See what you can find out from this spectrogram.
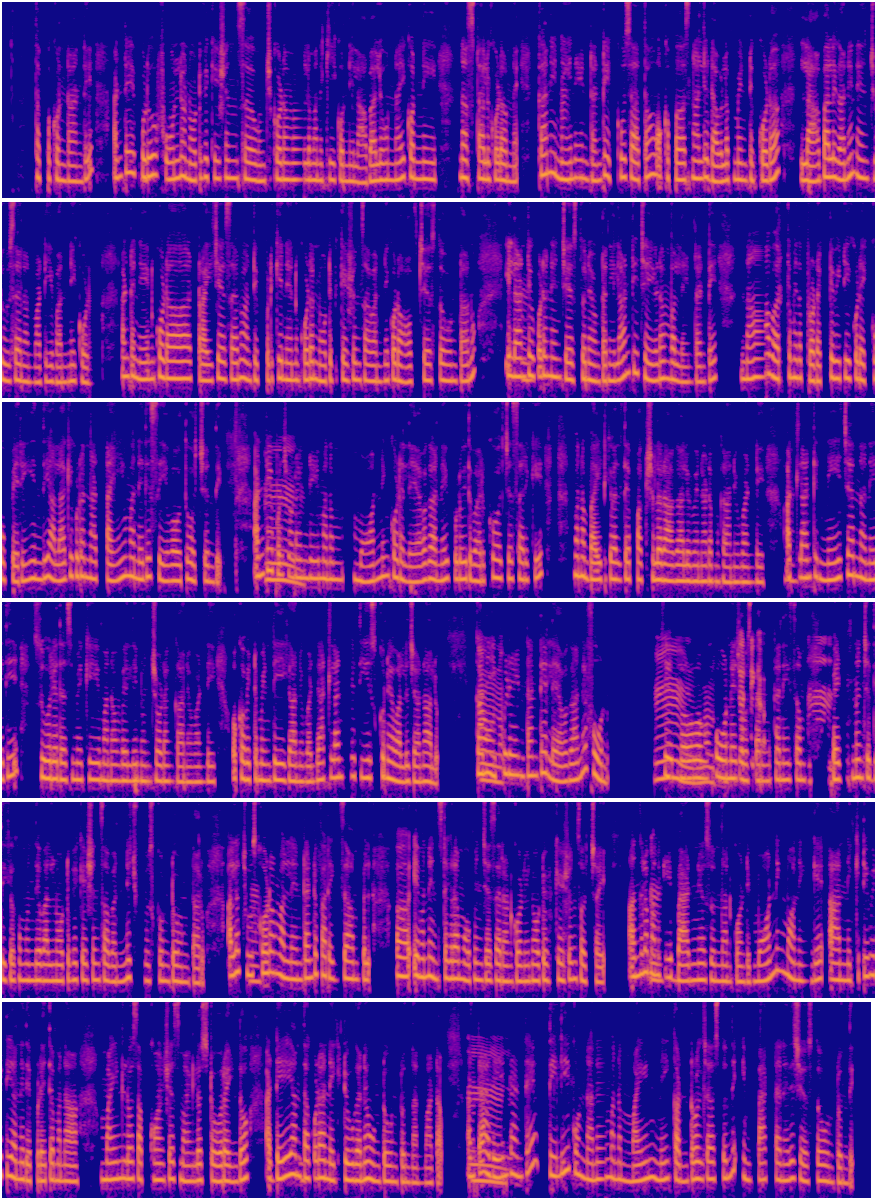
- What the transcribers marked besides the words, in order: other background noise; in English: "నోటిఫికేషన్స్"; in English: "పర్సనాలిటీ డెవలప్‌మెంట్‌కి"; in English: "ట్రై"; in English: "నోటిఫికేషన్స్"; in English: "ఆఫ్"; in English: "వర్క్"; in English: "ప్రొడక్టివిటీ"; in English: "సేవ్"; in English: "మార్నింగ్"; tapping; in English: "నేచర్‌ని"; in English: "విటమిన్ డి"; in English: "బెడ్"; unintelligible speech; in English: "నోటిఫికేషన్స్"; in English: "ఫర్ ఎగ్జాంపుల్"; in English: "ఇన్‌స్టాగ్రామ్ ఓపెన్"; in English: "నోటిఫికేషన్స్"; in English: "బ్యాడ్ న్యూస్"; in English: "మార్నింగ్"; in English: "నెగటివిటీ"; in English: "మైండ్‍లో సబ్కాన్షియస్ మైండ్‌లో స్టోర్"; in English: "డే"; in English: "నెగెటివ్‍గానే"; in English: "మైండ్‌ని కంట్రోల్"; in English: "ఇంపాక్ట్"
- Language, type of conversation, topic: Telugu, podcast, నోటిఫికేషన్లు తగ్గిస్తే మీ ఫోన్ వినియోగంలో మీరు ఏ మార్పులు గమనించారు?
